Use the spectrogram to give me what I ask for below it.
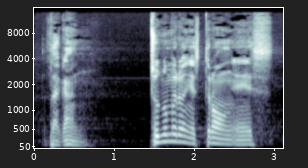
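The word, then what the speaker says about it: דָּגָן: Grano en hebreo se pronuncia Dagán.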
